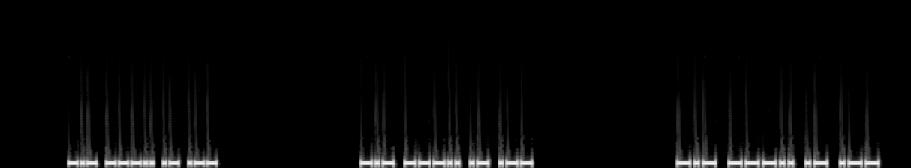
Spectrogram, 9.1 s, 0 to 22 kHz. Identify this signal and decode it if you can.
Morse code, heard as a keyed tone, about 34 wpm, 700 Hz. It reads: K8AW K8AW K8AW
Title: Speed Racing - USA Call Signs 28wpm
